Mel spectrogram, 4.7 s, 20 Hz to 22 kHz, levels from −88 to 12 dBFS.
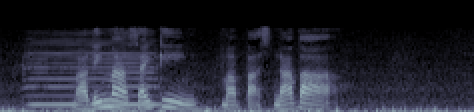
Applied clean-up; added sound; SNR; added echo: none; Bowed string instrument; 6 dB; none.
